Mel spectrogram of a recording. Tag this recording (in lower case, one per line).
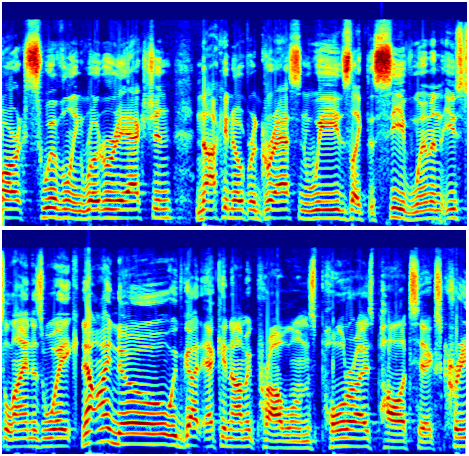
speech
